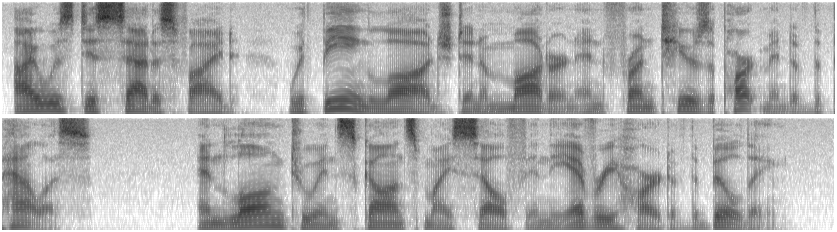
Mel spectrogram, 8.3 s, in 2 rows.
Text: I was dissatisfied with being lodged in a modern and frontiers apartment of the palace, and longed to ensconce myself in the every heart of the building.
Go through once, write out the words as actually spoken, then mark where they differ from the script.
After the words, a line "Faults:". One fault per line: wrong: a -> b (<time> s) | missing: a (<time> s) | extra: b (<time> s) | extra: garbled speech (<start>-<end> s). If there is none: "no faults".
I was dissatisfied with being lodged in a modern and frontiers apartment of the palace, and longed to ensconce myself in the every heart of the building.
Faults:
no faults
